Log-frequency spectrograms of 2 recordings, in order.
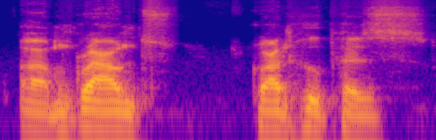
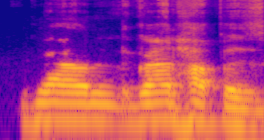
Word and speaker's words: Ground Hoppers: They're gonna kill you if you keep pronouncing their name incorrectly. Ground hoppers. Because there's a team in is it the Bromley district that are ground hoopers? Sorry, apologies. There's no ground hoopers. There's all ground hoppers.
